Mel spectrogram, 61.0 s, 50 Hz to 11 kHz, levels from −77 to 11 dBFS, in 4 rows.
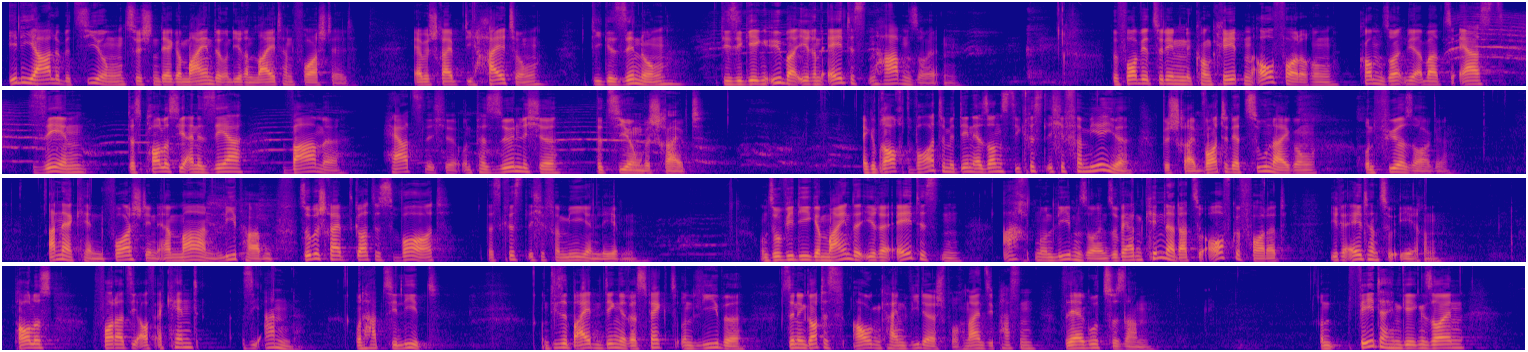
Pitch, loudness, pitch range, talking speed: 130 Hz, -22 LUFS, 115-150 Hz, 125 wpm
